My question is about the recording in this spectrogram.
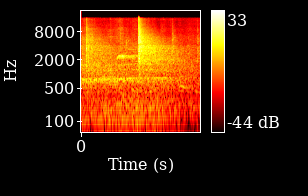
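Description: Ice hockey rink sound: a single sharp crack of a hockey impact about halfway through, over continuous arena rumble and a steady held tone.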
